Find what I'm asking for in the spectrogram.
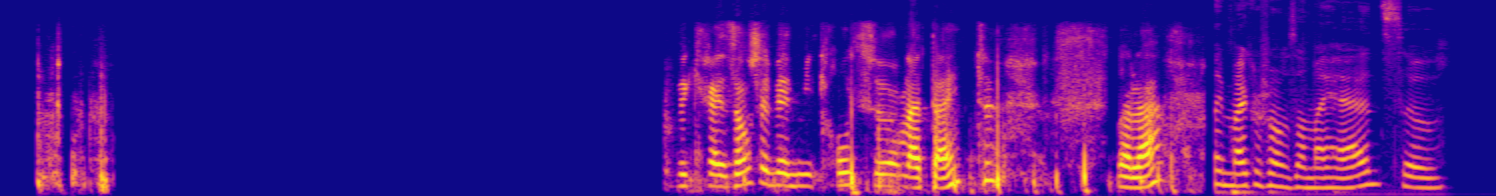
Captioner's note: speaking FRENCH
